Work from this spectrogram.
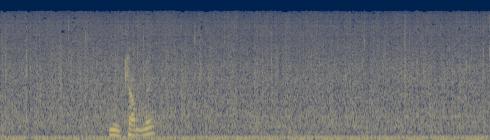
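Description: Steady rain in the American Truck Simulator game, an even hiss of rainfall that runs throughout while a voice speaks briefly near the middle.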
